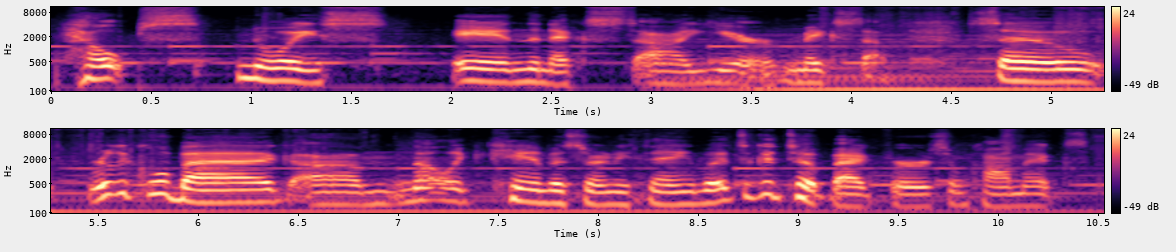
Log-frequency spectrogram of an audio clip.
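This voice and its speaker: A man with a slightly hoarse voice hosting his vlog in a rambling, casual way, with many fillers. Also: a little high, slow pace, music in the background. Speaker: vlog host.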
